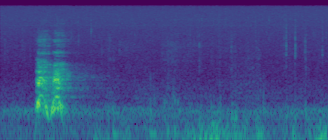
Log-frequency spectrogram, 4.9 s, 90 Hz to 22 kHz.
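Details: Great Dane puppies recorded on 19 February 2019 around 7:45 in the evening: two quick, loud barks in close succession, then a low rumbling background hum.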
